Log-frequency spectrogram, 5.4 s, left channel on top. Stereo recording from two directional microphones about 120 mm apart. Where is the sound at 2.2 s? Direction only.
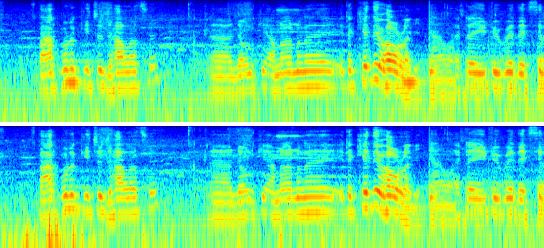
30° left (ahead or behind).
